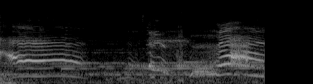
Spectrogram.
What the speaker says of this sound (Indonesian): aksinya itu terhenti oleh tangisan bayi yang memakai alat oksigen di hidungnya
